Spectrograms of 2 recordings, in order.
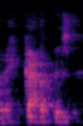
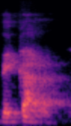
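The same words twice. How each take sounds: First: Every letter is sounded, including both s sounds. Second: The first s and the final ts are silent. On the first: "ustedes le pueden decir Descartes, eh, incluso con bronca" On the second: "más en casi francés, como lo hago yo"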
